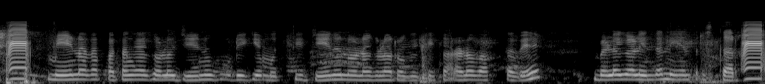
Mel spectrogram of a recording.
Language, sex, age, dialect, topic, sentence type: Kannada, female, 18-24, Central, agriculture, statement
